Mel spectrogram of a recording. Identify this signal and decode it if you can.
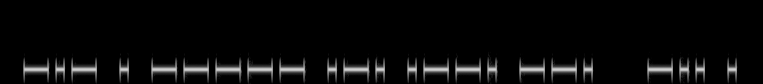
Morse code, heard as a keyed tone, about 15 wpm, 700 Hz. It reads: KE0RPG DE
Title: USA Callsign DE Callsign - 6 Characters - 15wpm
